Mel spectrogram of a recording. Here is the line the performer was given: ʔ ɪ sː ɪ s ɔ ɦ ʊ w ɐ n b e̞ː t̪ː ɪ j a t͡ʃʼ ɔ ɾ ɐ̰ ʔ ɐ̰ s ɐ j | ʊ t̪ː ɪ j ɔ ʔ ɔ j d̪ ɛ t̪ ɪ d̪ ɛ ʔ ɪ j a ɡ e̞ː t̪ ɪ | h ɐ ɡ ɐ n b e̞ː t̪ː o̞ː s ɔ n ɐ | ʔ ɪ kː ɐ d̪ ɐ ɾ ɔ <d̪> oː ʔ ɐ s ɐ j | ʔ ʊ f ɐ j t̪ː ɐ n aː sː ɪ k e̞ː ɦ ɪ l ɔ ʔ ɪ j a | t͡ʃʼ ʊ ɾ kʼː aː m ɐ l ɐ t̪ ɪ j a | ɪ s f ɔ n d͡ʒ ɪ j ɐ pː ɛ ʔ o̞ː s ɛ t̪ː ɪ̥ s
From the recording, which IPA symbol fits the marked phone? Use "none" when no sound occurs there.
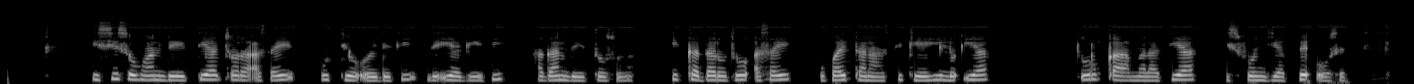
t̪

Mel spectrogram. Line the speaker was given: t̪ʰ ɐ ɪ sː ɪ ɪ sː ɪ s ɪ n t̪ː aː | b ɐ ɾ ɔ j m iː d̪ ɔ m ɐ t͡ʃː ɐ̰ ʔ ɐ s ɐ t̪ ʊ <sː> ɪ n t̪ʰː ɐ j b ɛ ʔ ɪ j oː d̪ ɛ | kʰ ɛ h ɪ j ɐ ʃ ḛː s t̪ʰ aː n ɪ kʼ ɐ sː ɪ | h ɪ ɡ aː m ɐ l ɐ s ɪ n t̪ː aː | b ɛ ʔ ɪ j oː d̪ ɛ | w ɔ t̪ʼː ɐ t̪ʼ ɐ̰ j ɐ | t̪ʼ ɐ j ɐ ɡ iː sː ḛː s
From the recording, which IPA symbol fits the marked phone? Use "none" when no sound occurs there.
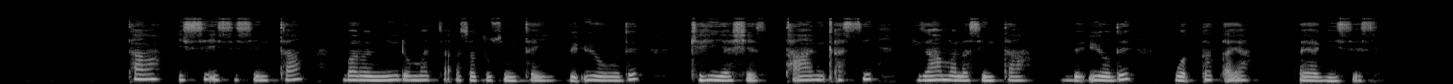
s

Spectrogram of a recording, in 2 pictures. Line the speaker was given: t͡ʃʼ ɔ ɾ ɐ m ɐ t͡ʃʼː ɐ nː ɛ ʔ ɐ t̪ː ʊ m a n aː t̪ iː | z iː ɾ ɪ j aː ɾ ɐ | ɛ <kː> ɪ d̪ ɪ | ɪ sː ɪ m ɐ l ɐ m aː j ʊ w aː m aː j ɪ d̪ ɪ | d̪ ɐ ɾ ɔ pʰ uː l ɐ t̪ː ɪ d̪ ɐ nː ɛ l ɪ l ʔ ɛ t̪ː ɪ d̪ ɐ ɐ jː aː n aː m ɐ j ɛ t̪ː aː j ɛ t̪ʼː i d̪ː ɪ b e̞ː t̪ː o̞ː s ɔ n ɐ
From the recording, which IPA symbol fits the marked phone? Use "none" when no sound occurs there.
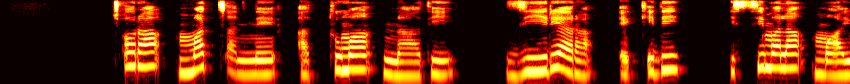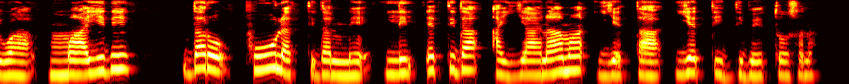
kʼː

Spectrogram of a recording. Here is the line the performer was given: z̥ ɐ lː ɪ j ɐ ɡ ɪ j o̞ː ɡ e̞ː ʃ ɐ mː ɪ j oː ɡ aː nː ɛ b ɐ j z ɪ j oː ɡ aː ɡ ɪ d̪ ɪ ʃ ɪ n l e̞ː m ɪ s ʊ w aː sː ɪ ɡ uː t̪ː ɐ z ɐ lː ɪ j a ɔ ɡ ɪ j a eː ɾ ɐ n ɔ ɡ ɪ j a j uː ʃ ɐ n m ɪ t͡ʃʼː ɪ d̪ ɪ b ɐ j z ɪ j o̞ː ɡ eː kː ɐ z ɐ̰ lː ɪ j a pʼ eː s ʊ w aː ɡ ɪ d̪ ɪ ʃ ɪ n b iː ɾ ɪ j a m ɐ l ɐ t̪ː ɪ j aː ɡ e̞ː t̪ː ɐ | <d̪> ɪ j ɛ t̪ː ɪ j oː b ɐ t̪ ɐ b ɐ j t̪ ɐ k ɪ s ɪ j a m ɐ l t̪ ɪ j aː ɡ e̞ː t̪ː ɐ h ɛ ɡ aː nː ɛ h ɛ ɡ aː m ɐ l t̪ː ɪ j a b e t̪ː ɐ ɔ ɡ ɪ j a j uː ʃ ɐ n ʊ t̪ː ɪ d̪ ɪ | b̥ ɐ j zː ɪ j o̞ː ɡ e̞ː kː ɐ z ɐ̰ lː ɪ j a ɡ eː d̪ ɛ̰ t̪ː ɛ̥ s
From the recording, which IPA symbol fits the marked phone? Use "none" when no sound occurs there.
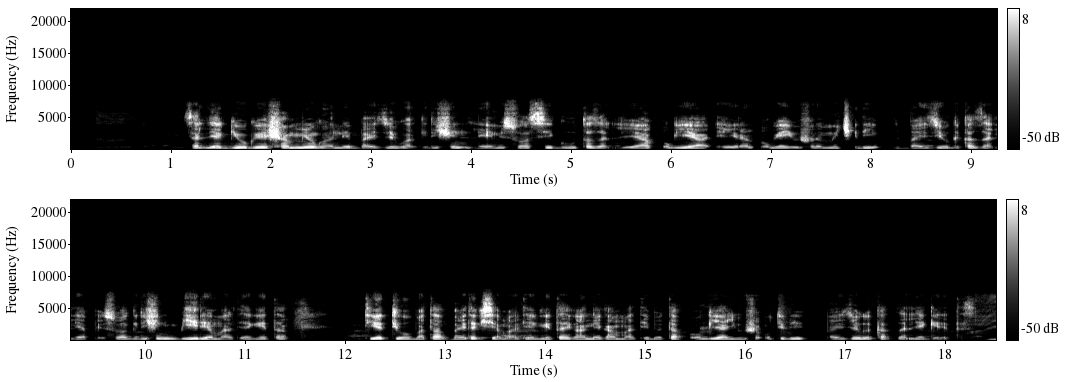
t̪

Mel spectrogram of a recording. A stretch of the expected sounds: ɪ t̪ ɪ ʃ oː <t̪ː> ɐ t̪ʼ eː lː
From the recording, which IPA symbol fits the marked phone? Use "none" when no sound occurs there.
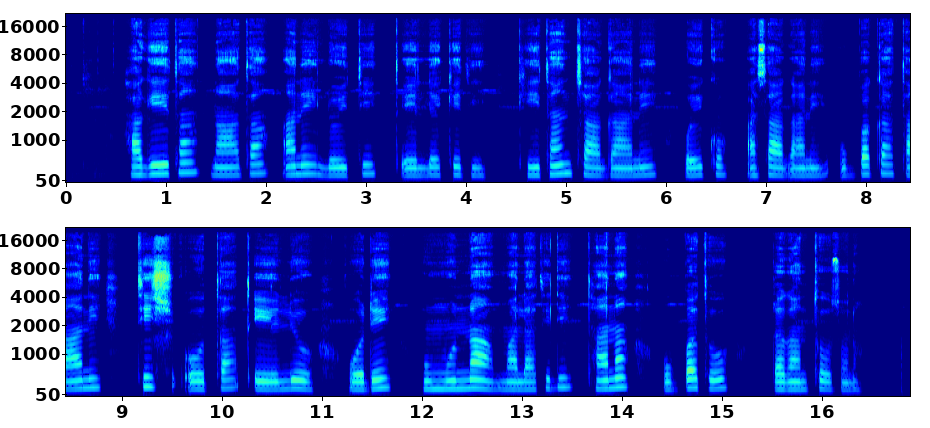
t̪ː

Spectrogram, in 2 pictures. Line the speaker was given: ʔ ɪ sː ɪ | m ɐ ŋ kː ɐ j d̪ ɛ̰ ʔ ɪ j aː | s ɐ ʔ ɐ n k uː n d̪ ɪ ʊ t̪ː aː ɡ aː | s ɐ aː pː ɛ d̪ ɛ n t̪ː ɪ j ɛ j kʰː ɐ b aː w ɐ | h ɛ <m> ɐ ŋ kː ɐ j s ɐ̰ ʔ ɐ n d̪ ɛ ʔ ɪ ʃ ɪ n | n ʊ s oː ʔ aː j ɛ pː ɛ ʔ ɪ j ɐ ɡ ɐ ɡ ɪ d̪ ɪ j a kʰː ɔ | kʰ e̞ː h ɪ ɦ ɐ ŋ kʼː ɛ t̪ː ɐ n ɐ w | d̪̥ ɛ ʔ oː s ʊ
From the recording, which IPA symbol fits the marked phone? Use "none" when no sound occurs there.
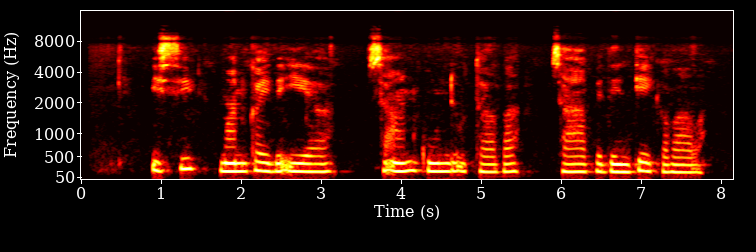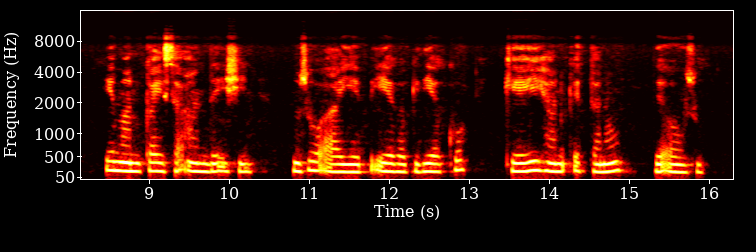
m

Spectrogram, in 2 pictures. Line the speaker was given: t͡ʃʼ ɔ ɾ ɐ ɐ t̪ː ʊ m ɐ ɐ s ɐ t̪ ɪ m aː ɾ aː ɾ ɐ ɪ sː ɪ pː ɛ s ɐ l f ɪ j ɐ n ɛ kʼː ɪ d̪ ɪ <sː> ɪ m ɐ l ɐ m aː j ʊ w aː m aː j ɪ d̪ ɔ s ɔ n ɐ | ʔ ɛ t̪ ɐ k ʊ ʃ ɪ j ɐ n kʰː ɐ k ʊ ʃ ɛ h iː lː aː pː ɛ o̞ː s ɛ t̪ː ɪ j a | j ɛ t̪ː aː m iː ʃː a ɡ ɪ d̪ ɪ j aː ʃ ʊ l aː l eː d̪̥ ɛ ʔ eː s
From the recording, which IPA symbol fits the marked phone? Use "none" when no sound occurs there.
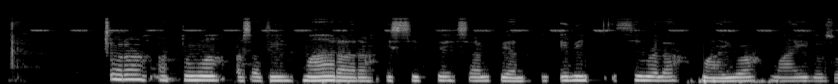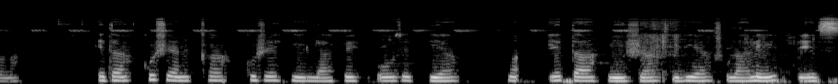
sː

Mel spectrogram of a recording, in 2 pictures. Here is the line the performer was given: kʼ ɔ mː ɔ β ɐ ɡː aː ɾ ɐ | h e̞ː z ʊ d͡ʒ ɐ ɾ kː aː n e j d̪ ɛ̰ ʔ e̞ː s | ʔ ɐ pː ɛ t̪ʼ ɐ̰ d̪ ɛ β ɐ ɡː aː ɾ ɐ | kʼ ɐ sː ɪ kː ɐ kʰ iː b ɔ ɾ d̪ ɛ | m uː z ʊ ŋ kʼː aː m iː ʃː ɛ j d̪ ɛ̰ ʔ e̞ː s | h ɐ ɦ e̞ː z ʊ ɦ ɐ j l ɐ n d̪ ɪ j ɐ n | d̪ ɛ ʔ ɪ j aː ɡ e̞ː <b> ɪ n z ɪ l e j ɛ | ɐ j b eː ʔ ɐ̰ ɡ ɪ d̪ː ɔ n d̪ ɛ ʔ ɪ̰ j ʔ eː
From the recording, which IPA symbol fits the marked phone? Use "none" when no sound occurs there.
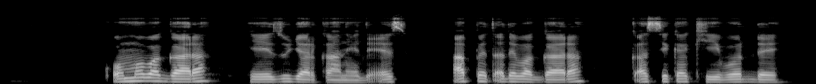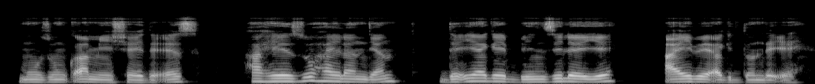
b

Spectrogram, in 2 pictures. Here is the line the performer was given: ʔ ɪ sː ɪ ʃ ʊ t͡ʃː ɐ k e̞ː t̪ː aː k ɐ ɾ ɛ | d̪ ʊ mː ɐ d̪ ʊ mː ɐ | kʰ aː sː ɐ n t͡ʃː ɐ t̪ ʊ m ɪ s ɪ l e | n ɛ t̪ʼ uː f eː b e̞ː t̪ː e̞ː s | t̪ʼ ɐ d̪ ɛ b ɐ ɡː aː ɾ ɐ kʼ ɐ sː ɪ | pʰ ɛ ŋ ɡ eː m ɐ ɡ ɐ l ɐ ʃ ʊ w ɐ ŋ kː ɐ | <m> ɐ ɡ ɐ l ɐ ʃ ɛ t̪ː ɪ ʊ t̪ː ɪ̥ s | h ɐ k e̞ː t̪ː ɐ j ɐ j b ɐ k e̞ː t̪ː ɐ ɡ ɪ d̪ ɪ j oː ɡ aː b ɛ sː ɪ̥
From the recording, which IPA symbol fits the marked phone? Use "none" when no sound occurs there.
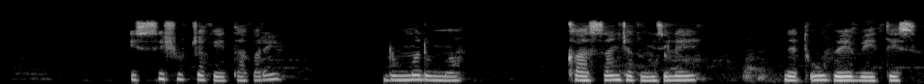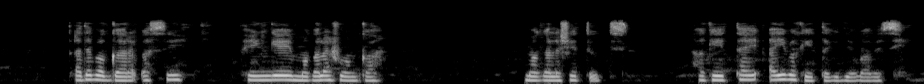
m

